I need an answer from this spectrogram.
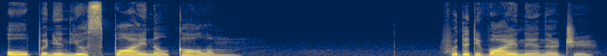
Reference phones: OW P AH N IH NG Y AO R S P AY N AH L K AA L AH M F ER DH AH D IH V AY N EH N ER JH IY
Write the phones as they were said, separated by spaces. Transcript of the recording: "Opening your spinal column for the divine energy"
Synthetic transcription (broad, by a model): OW P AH N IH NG Y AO S P AY N AH L K AA L AH M F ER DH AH D IH V AY N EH N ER JH IY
